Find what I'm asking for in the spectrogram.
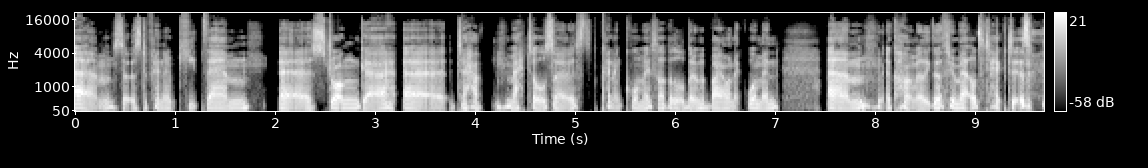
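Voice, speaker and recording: A woman speaks at a fairly quick pace with a slight American accent. The sound is dry and close with no echo, in a very clean recording over a silent background. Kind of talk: podcast interview. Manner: hesitant, many fillers.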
